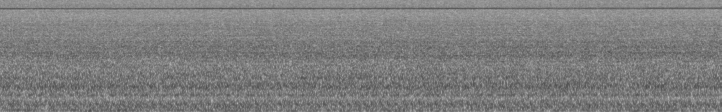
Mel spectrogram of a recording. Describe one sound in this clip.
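A truck engine drones steadily inside the cab.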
